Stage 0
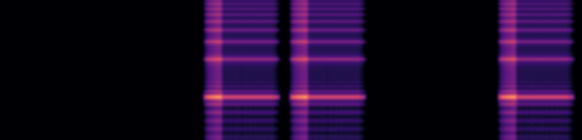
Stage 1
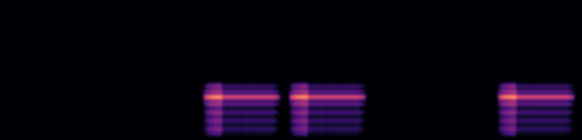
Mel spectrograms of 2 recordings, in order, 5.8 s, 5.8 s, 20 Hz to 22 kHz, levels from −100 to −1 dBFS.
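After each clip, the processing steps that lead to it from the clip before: FFT band-pass 190–1900 Hz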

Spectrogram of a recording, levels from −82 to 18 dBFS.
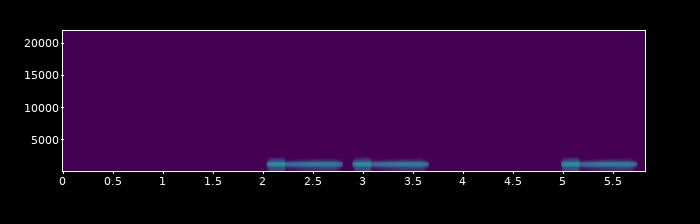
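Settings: bell 570 Hz +10.5 dB 2.1 oct; compressor 2.5:1, threshold -34 dBFS, peak gain reduction 11 dB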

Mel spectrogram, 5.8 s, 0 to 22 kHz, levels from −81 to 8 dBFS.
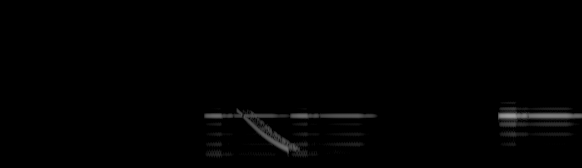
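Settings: painted sound fall, 2.36–2.88, 450–1500 Hz -39 dBFS; non-linear reverb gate 0.14 s rising, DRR 7 dB; band-pass sweep 320 Hz -> 1200 Hz, 2.93–4.7

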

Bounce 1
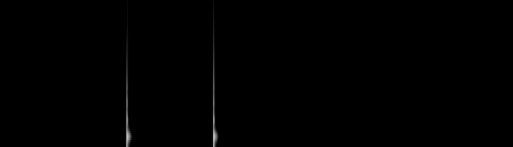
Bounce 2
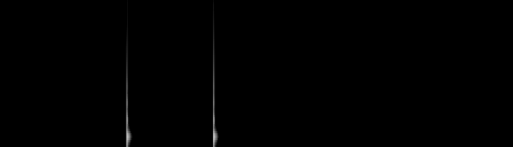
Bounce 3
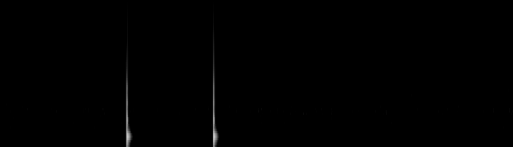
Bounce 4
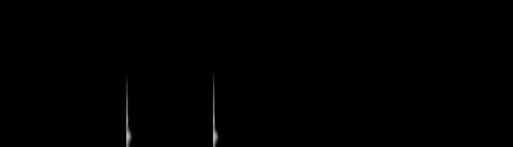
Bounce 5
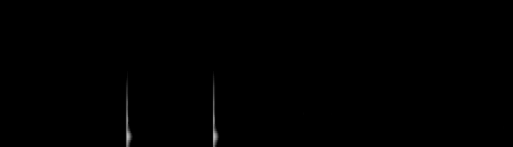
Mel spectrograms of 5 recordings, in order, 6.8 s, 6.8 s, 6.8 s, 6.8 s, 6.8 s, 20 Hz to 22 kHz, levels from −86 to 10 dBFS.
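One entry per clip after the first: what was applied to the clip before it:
HPF 140 Hz 12 dB/oct
graphic EQ 125/250/500/1000/2000/4000 Hz +6/+7/+9/+11/+11/-3 dB; gain -6.5 dB
LPF 1100 Hz 12 dB/oct; gain -2 dB
limiter -10.5 dBFS, peak gain reduction 5 dB; gain +1.5 dB

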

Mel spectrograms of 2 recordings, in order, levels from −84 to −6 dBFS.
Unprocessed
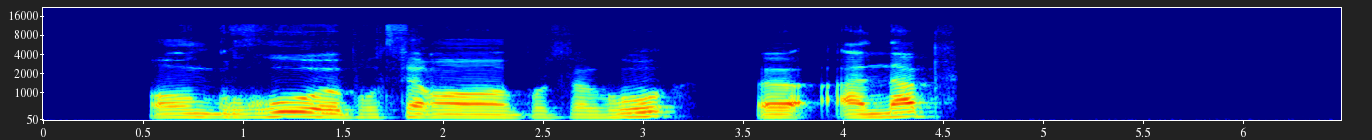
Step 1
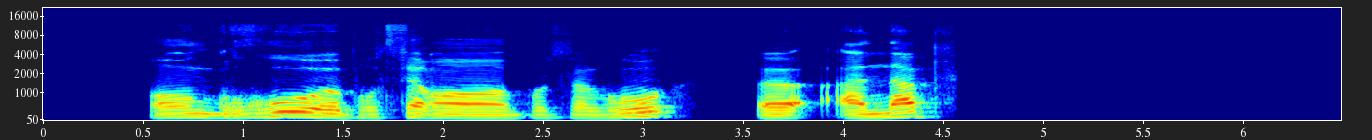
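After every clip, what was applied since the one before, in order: HPF 140 Hz 12 dB/oct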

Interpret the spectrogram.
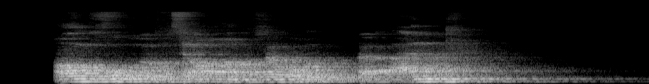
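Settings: negative-ratio compressor -27 dBFS, ratio -0.5; reverb RT60 2.0 s, pre-delay 3 ms, DRR -18.5 dB; gain -7.5 dB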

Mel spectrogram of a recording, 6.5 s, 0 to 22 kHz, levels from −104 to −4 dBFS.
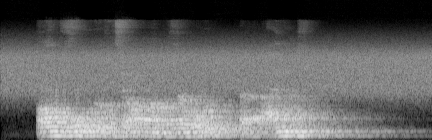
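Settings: band noise 1400–4400 Hz -35 dBFS; soft clip -4 dBFS, distortion -24 dB; gain -2 dB

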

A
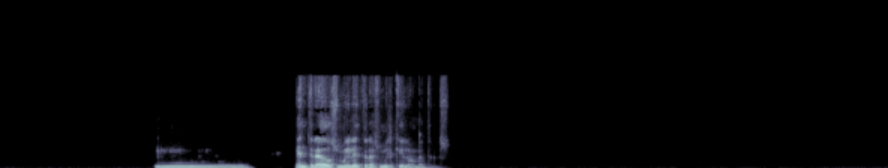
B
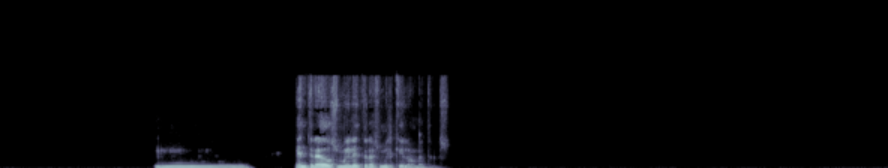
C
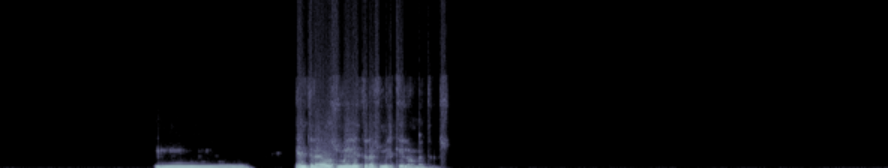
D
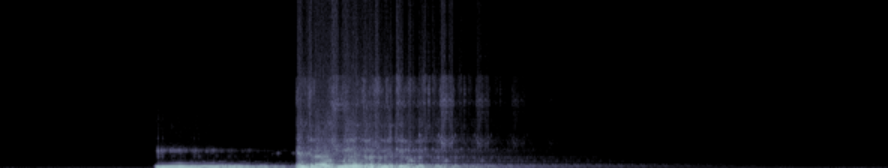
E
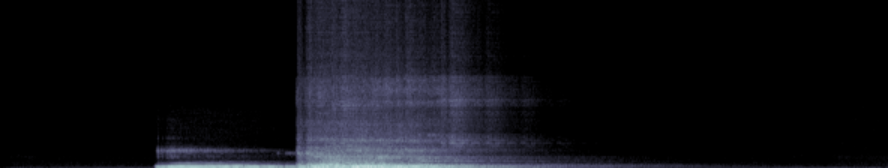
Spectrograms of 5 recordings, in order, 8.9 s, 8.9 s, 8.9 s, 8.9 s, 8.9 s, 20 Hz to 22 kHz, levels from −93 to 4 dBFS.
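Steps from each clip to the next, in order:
nothing audible
wow and flutter 22 cents; slew limiter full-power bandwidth 34 Hz
regenerating reverse delay 0.179 s, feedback 50%, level -6 dB; tape echo 0.221 s, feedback 73%, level -20 dB, low-pass 3200 Hz
plate-style reverb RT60 0.95 s, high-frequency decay 0.8×, pre-delay 75 ms, DRR -7 dB; gain -2 dB

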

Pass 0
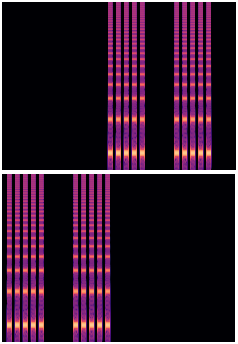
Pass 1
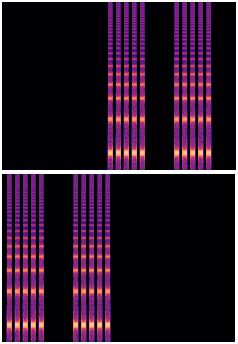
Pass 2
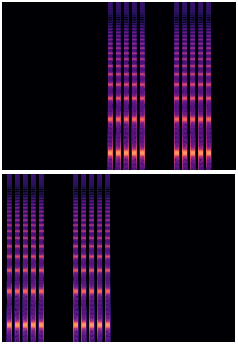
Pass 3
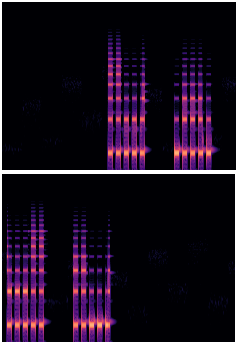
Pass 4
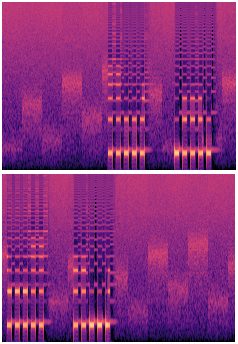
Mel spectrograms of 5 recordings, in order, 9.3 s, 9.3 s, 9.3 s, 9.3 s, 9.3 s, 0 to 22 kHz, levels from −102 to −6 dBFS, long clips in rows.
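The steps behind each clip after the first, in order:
resonant high shelf 4500 Hz -10.5 dB, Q 1.5
limiter -20 dBFS, peak gain reduction 4.5 dB; soft clip -28.5 dBFS, distortion -18 dB
resonator 490 Hz, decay 0.19 s, harmonics all, mix 50%; stepped low-pass 2.5 Hz 540–4100 Hz; gain +4 dB
switching spikes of -30 dBFS; gain +6 dB

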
